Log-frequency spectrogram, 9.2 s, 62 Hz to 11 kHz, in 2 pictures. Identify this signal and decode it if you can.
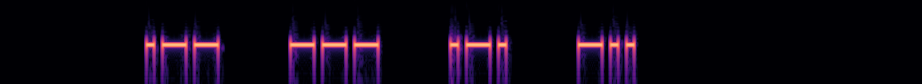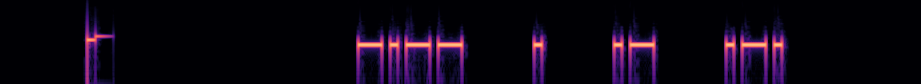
Morse code, heard as a keyed tone, about 30 wpm, spaced as for 17 wpm, 700 Hz. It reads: WORD YEAR
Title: 3x Character Spacing - Top 200 Words - 30wpm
